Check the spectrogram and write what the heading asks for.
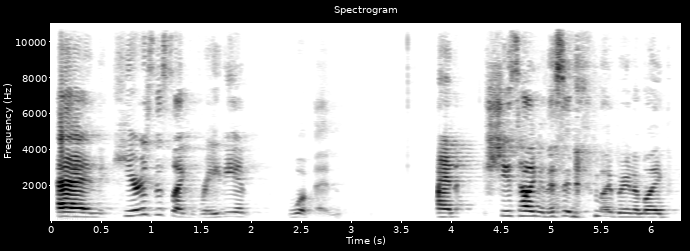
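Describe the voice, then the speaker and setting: A woman's voice: a little high, a little slow. A woman in her thirties co-hosting a casual podcast, telling a story with lots of energy. She laughs often and acts out the voices of the people in it. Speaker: podcast co-host.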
